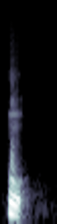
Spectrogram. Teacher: But when this 不 used alone, it's 不, the fourth tone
